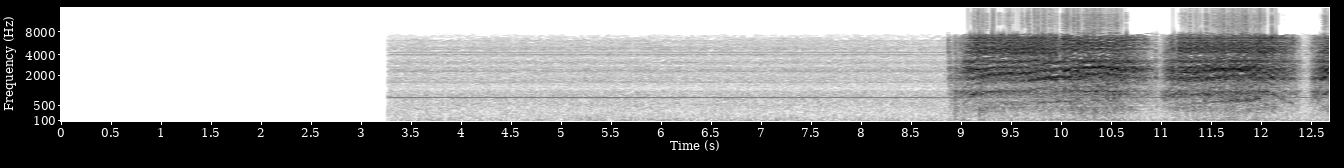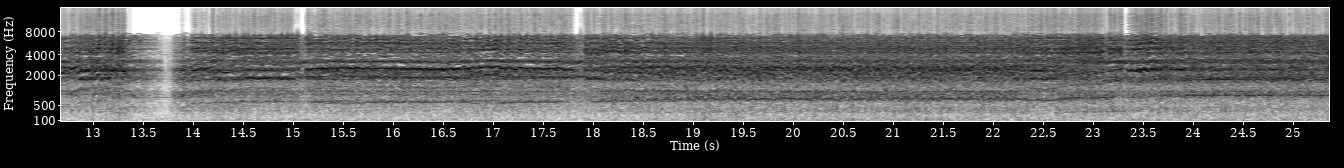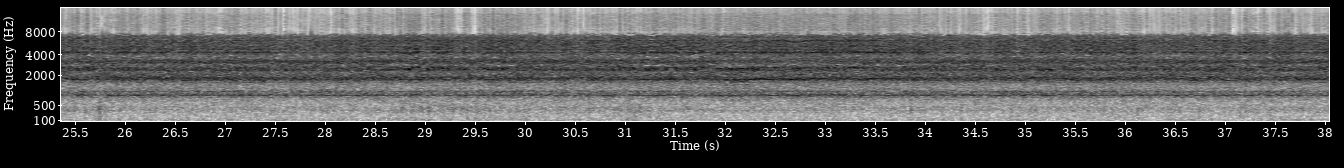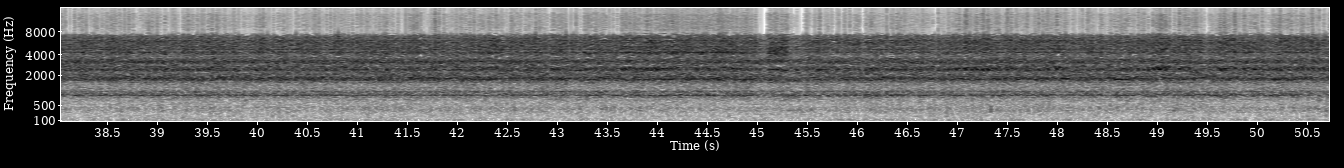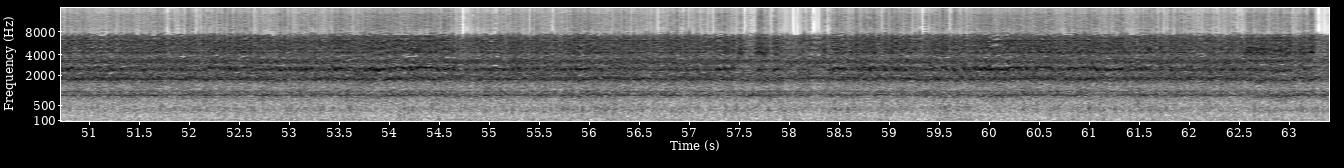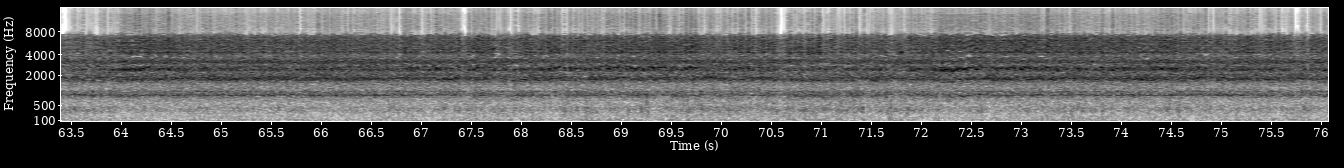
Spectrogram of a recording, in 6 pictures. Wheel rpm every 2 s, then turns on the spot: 0, 0, 0, 0, 80, 110, 90, 150, 160, 160, 160, 200, 240, 230, 230, 230, 230, 230, 230, 230, 230, 230, 230, 230, 240, 240, 230, 230, 240, 230, 230, 230, 230, 230, 230, 230, 230, 230.
none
